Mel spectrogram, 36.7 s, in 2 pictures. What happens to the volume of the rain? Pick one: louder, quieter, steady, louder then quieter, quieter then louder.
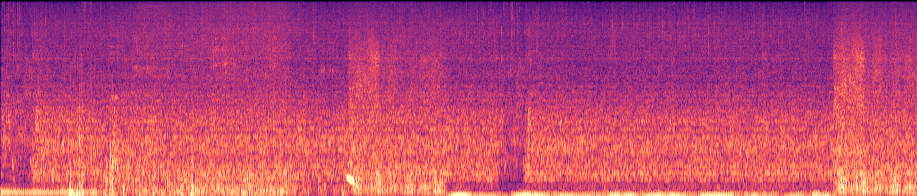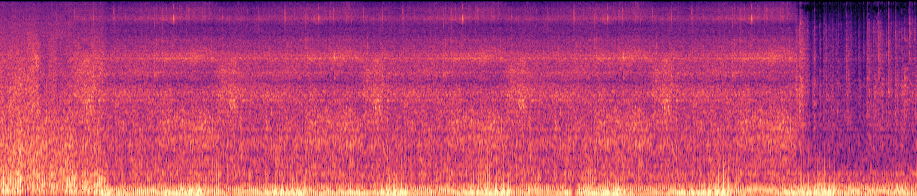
steady.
